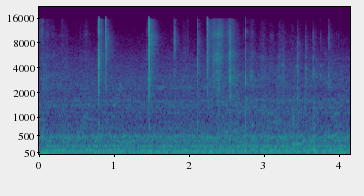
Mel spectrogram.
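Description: Trading cards being handled on a tabletop: a scattering of light clicks and snaps as cards are flipped and slid, the sharpest about a second and a half in.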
